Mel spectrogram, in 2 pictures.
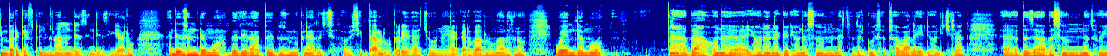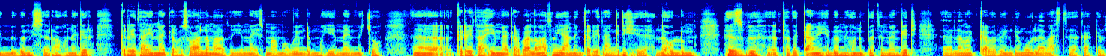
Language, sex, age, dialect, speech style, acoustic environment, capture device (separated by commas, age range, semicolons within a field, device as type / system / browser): Amharic, male, 18-24, Ethiopia - Addis Ababa, happy; focused, nature; silence, mobile / Linux / Chrome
